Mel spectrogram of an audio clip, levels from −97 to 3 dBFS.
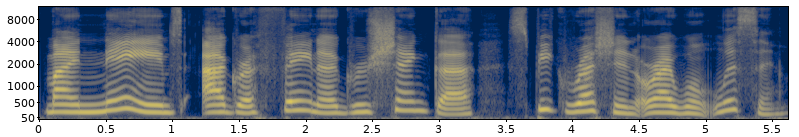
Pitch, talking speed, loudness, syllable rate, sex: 220 Hz, 105 wpm, -21 LUFS, 3.5 syllables/s, female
